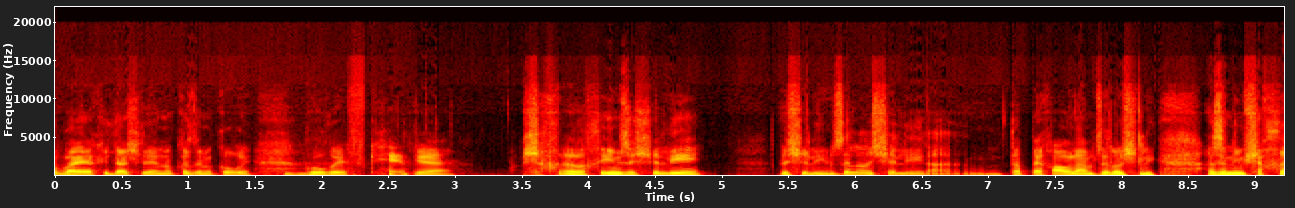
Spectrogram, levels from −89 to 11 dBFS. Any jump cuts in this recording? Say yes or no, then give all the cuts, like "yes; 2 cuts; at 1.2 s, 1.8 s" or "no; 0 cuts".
yes; 1 cut; at 2.7 s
